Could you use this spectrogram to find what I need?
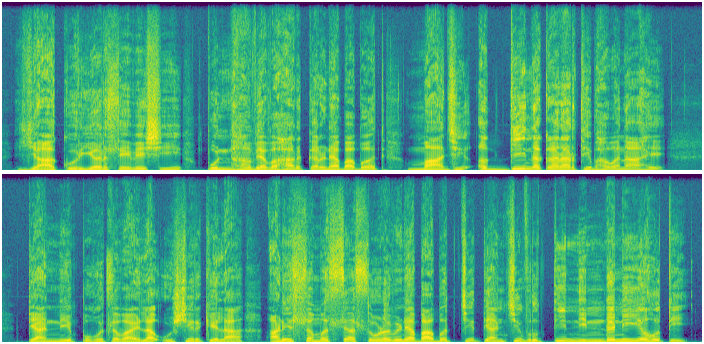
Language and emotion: Marathi, disgusted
